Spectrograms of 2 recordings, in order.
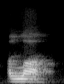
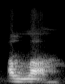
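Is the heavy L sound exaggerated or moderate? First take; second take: moderate; moderate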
